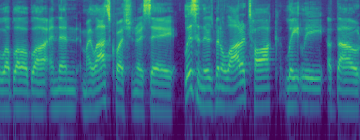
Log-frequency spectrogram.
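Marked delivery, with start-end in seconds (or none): none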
